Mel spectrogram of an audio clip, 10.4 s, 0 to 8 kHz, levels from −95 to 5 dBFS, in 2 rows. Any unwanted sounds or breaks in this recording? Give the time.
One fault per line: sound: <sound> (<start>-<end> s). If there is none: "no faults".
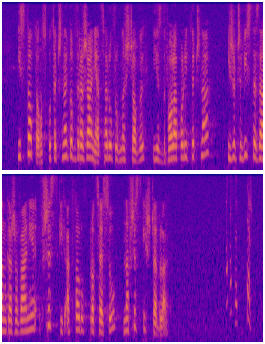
sound: chirp (9.7-10.2 s)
